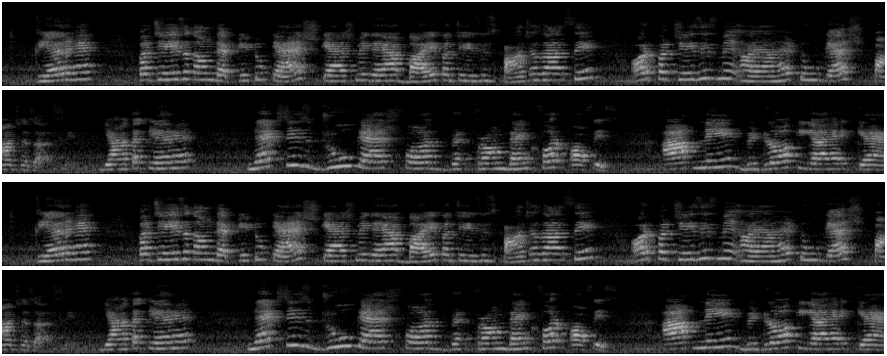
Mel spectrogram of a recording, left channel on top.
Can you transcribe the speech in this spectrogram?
क्लियर है? Purchase account debited to cash, cash में गया बाय परचेजेस 5,000 से और परचेजेस में आया है टू कैश 5,000 से। यहां तक क्लियर है? Next is Drew cash for from bank for office. आपने विड्रॉ किया है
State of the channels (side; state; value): both; identical; correlation 1.00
